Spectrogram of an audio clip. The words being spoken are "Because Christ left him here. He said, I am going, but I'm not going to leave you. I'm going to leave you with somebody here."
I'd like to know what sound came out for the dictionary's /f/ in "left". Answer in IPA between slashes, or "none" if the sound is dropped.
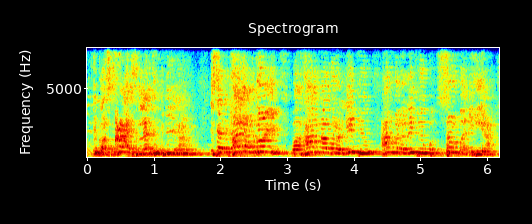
none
